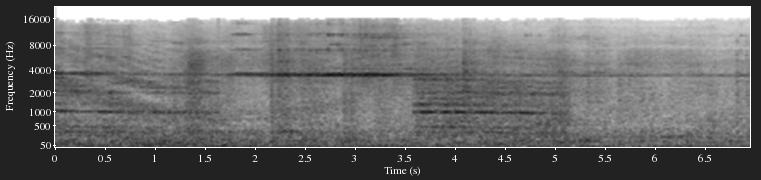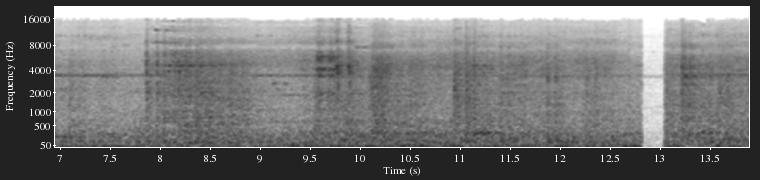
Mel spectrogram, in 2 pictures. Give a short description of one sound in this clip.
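A subway train rumbles and clatters along the tracks in a tunnel.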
